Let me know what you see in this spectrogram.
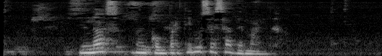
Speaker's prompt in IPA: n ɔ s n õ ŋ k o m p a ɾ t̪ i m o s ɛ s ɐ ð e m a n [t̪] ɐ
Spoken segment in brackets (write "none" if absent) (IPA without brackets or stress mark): d̪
